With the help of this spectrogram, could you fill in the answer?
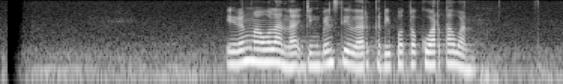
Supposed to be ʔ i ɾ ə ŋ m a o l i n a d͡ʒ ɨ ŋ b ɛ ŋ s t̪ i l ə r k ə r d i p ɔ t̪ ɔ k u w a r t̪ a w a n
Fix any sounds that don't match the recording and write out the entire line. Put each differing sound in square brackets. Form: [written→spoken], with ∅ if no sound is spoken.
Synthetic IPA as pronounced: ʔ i ɾ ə ŋ m a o l [i→a] n a d͡ʒ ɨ ŋ b ɛ [ŋ→n] s t̪ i l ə r k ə r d i p ɔ t̪ ɔ k u w a r t̪ a w a n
